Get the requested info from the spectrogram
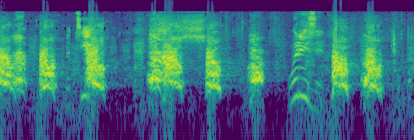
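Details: Two dogs, Matea and Morley, barking excitedly at a tree along a trail where chipmunks are thought to be hiding; loud, irregular bursts of barks and yips with a few whining notes.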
